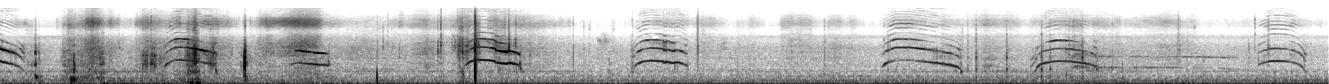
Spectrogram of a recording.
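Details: Kittens calling for their mother by meowing: a run of high, arched mews, thin and rising-then-falling, coming singly and in quick pairs, louder in the first half with faint rustling and handling noise beneath.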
